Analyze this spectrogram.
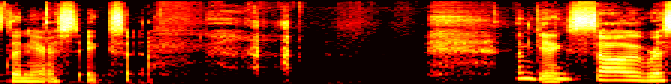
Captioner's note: laughs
